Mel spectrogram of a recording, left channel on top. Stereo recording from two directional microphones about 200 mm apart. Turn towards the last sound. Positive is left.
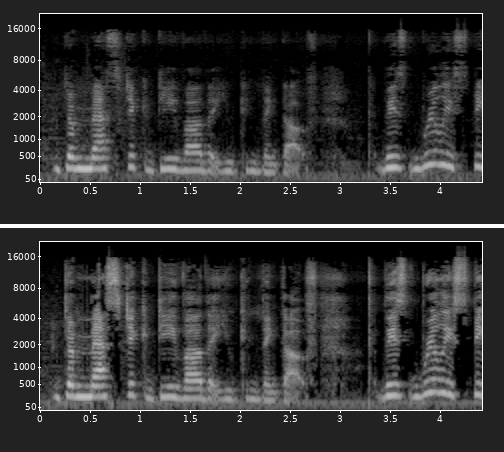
turn(degrees=-5)  # may be behind; listen again after turning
